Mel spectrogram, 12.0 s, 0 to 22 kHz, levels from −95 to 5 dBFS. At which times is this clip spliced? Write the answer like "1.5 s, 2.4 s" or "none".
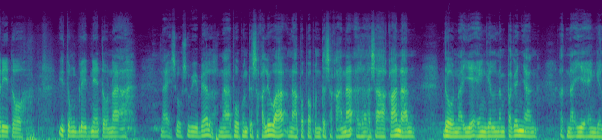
none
